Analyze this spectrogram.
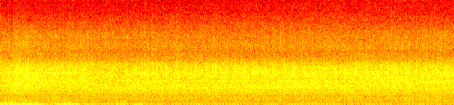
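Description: Kolecer, bamboo wind propellers on tall poles, whirring in strong wind with a steady low drone. Gusts of wind buffet the microphone during the first second.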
